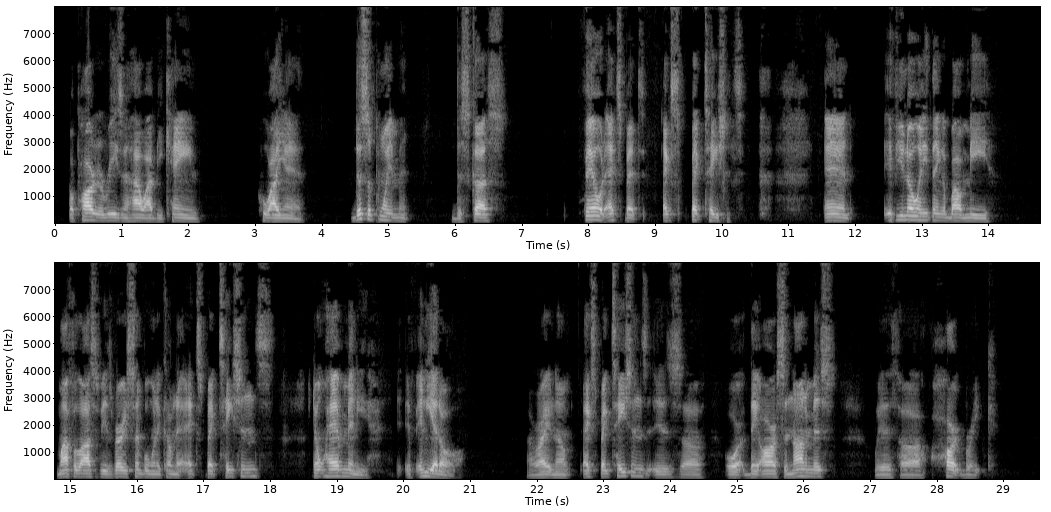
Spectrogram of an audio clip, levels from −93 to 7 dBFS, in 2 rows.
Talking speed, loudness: 110 wpm, -24 LUFS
